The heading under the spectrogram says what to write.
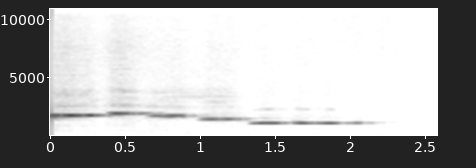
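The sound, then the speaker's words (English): A person whistles a short tune alone, a few clear sustained notes that step gradually downward in pitch before trailing off, fairly steady in loudness. “It doesn't help that occasionally … will whistle a”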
